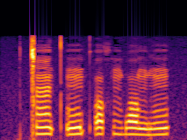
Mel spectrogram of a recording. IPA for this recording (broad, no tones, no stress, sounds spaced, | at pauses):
ǀ ã tʼ õ pʼ ɔ x m b ɔ ŋ ɡ õ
